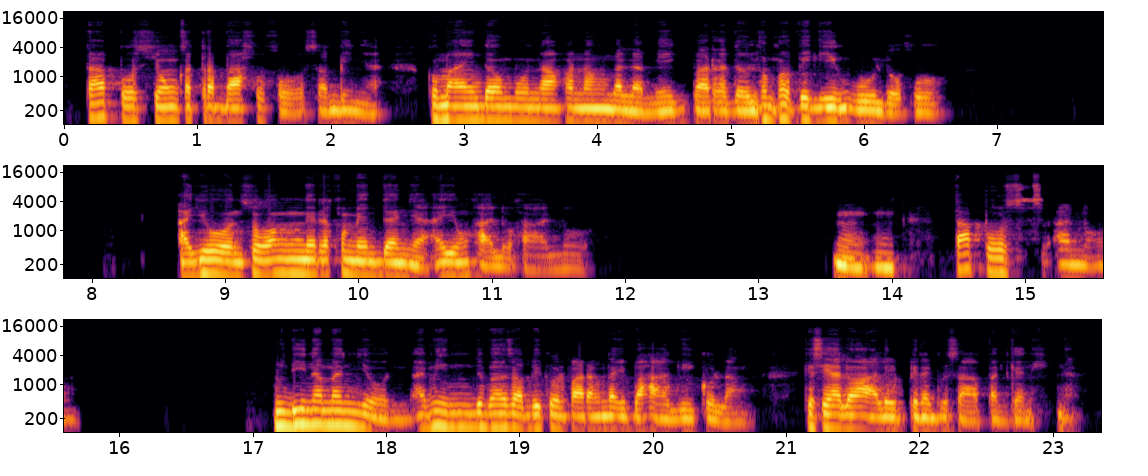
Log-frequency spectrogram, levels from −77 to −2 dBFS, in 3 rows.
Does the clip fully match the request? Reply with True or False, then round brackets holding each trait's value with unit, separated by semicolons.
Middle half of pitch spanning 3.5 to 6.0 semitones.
True (4.2 semitones)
